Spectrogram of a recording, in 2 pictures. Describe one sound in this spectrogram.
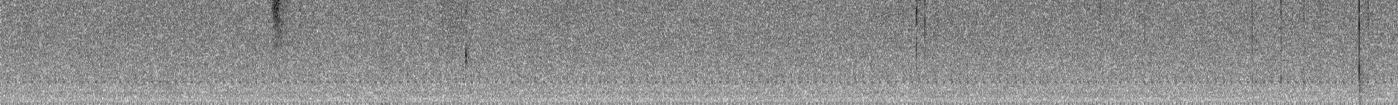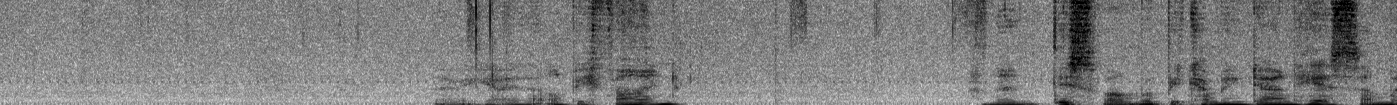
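Tweezers tap lightly on paper.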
